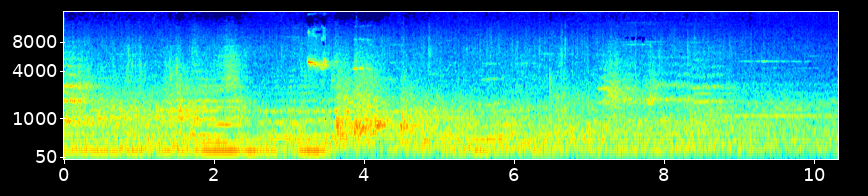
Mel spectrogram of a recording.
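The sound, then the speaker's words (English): The sound of Jabba's palace door opening, made by sound designer Ben Burtt: a heavy door grinds open with a loud, steady mechanical rumble and droning hum, shifting into a harsher scraping clank partway through before rolling on to the end. “So the next sound is Jabba's palace door opening.”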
